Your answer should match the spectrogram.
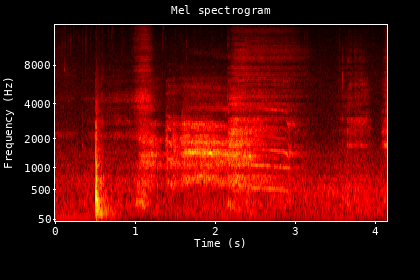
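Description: A chicken close by gives a sudden sharp knock, then clucks and breaks into a loud drawn-out crow that fades into softer clucking, with no one talking.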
